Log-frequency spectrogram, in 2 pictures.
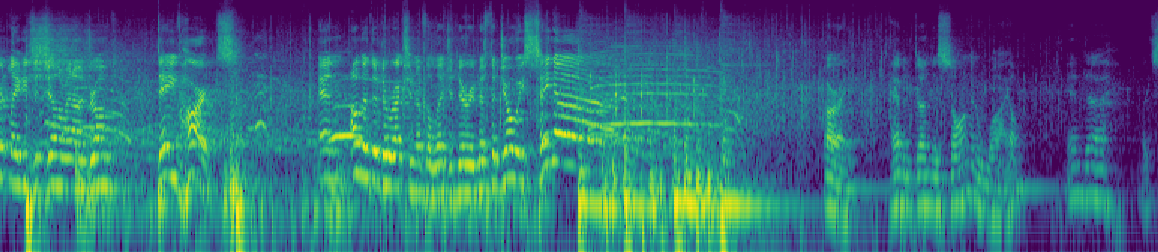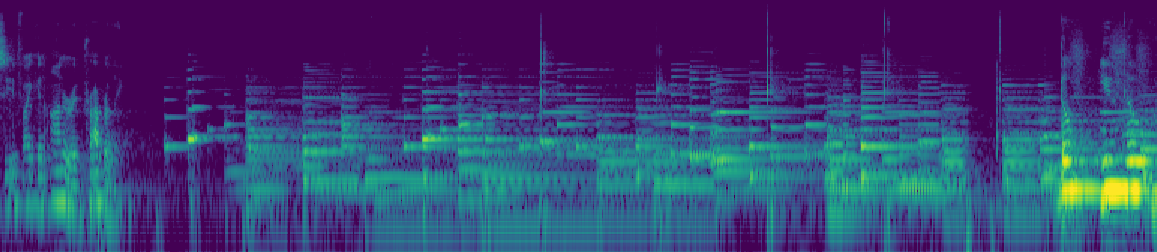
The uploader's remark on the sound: Live at the South Point Casino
